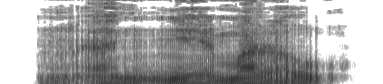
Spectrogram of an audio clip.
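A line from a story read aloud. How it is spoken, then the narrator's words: Mutter. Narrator (Russian): пробормотал Ваймс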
